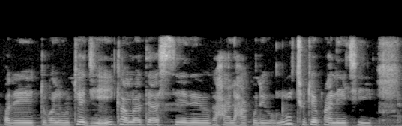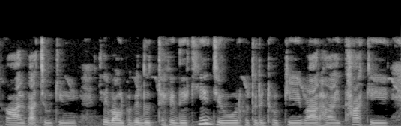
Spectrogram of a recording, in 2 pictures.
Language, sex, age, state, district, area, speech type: Bengali, female, 30-45, West Bengal, Dakshin Dinajpur, urban, spontaneous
